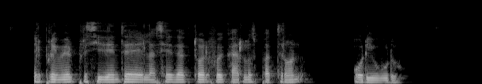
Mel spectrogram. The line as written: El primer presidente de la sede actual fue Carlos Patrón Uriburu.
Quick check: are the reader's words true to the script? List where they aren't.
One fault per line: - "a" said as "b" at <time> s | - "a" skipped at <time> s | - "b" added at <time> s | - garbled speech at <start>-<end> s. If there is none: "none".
none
